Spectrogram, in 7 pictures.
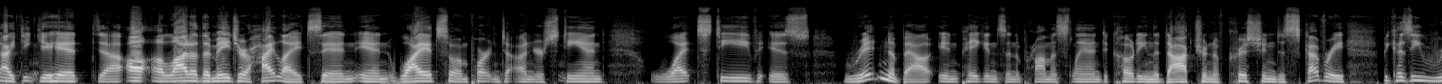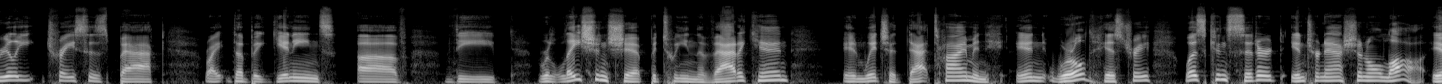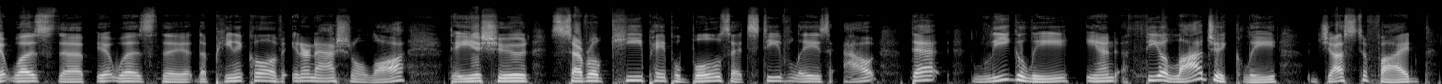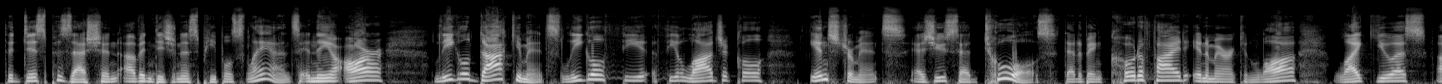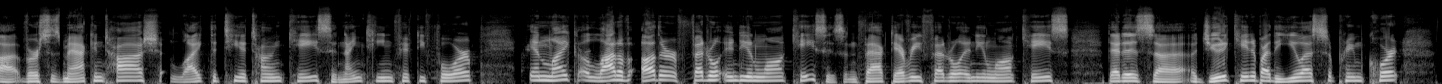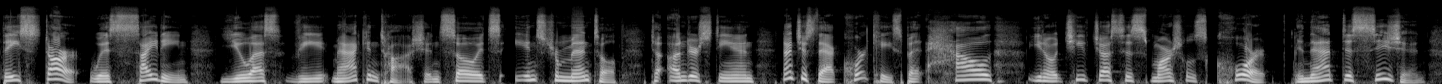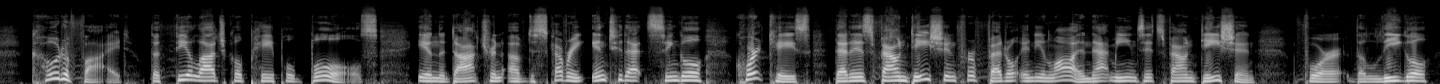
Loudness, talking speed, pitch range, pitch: -18 LUFS, 125 wpm, 125-175 Hz, 150 Hz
